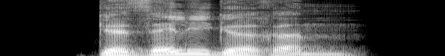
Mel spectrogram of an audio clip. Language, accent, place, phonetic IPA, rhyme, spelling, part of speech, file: German, Germany, Berlin, [ɡəˈzɛlɪɡəʁəm], -ɛlɪɡəʁəm, geselligerem, adjective, De-geselligerem.ogg
- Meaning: strong dative masculine/neuter singular comparative degree of gesellig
